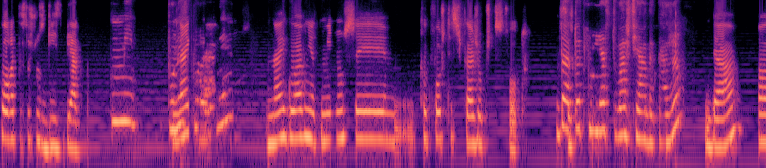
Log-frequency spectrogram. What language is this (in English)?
Bulgarian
